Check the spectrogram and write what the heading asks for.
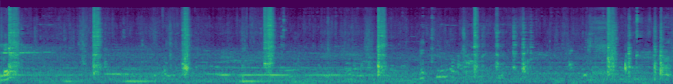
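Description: Stainless-steel utensils clinking and knocking against each other and the sink as dishes are washed by hand, in about a dozen separate, irregular strikes.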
